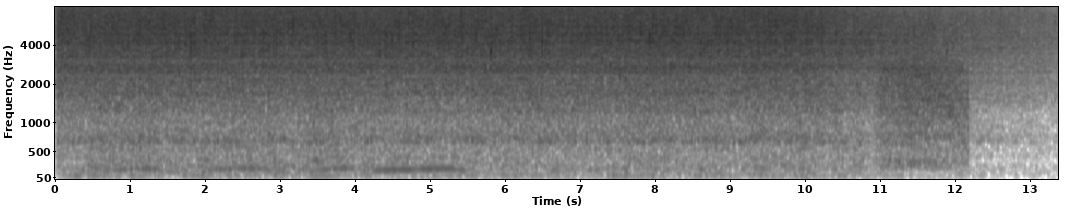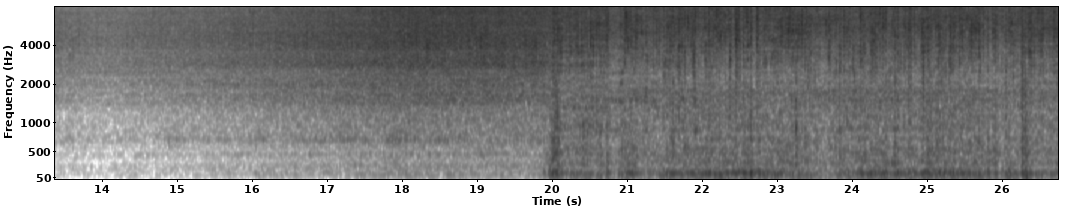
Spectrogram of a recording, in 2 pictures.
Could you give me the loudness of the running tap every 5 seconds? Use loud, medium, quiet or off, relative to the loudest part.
loud, loud, medium, loud, loud, loud.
